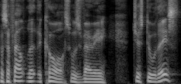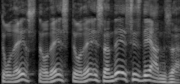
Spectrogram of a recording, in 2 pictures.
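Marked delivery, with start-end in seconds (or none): 2.0-5.4 fake, put-on Italian accent. Quoting how the course felt to them, in a put-on italian accent. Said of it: "Why have you done that in an accent?".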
